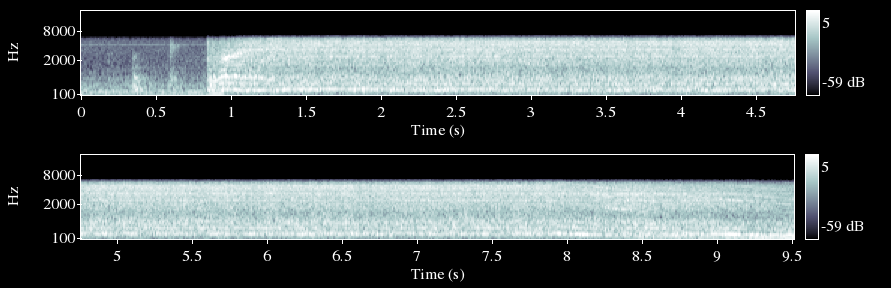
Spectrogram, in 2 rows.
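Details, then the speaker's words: Shop-Vac vacuum drawing 12 amps: motor spins up with a quick rising whine, then a smooth steady airy roar with no rattles; normal running, surprisingly quiet. "there. It's not It's surprisingly not loud. Um, it does draw 12 amps."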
